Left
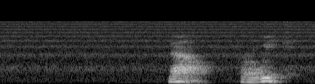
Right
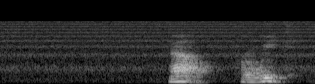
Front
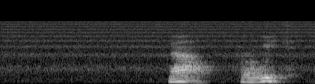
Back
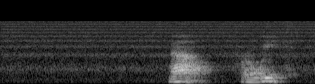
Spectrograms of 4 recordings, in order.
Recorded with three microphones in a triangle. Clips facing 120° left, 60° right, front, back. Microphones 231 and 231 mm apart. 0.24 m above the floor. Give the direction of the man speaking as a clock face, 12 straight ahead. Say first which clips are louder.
Left 1 dB, even; 10 o'clock.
